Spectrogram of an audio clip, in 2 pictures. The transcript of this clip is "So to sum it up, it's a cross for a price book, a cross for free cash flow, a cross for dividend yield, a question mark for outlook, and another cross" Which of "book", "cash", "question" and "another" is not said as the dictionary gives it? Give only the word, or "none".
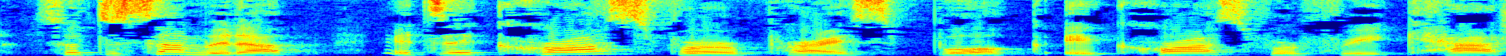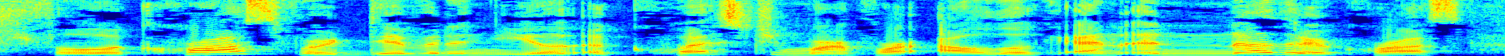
none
